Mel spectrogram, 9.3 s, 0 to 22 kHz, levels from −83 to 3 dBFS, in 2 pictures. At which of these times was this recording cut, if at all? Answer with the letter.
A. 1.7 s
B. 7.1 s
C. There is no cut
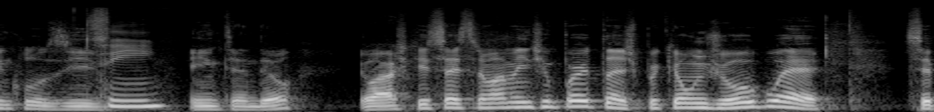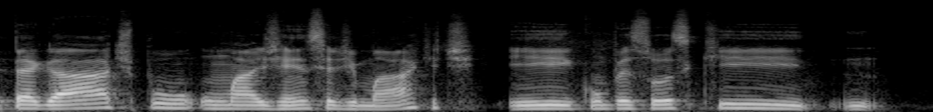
B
